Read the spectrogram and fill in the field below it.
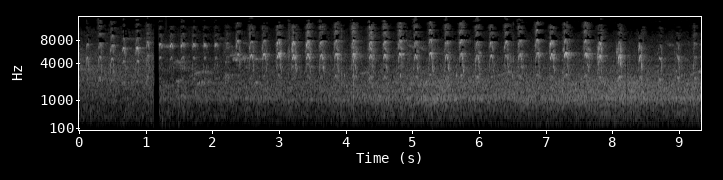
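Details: Great spotted woodpecker young being fed, Hannover region, Germany, June 2022: a fast, steady stream of thin, high, repeated chirps, more than two per second, rising slightly in intensity, with a soft rushing outdoor background and one brief click.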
